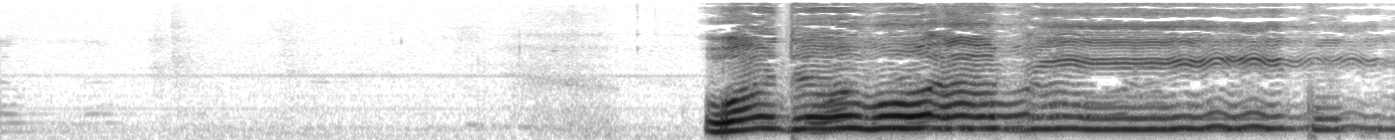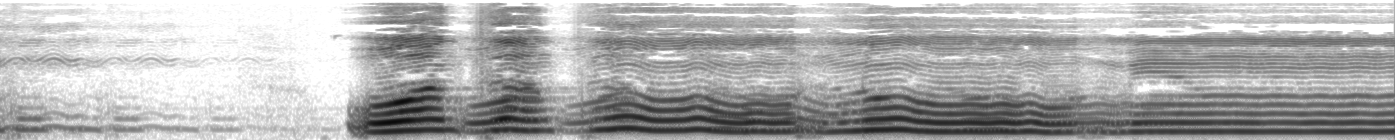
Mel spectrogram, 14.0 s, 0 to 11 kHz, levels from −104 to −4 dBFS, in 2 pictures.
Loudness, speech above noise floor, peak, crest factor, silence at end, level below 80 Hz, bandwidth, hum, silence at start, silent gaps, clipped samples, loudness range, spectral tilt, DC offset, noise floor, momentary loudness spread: -20 LUFS; 62 dB; -2 dBFS; 20 dB; 0 s; -74 dBFS; 10.5 kHz; none; 3.5 s; none; under 0.1%; 9 LU; -5 dB/octave; under 0.1%; -80 dBFS; 15 LU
